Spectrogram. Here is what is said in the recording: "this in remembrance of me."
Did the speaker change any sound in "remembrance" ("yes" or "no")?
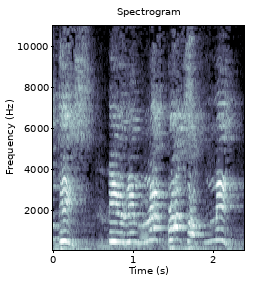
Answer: yes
